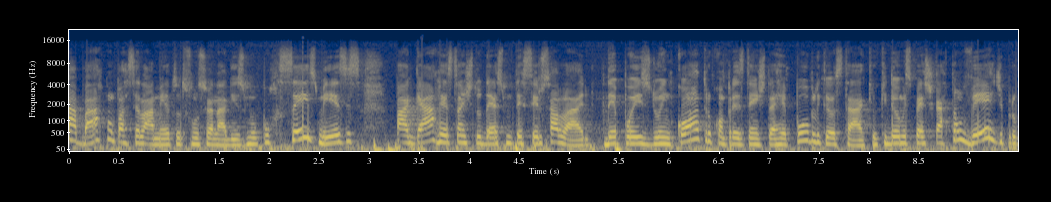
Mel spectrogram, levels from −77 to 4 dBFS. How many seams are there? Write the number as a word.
one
